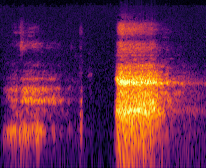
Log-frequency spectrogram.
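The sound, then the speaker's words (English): One big, deep breath: a soft, airy inhale, then a pause, then a longer and louder breathy exhale that fades out, with no talking. “take a big deep breath”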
